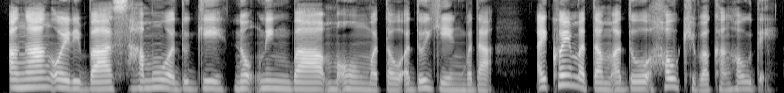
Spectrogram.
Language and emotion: Manipuri, happy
